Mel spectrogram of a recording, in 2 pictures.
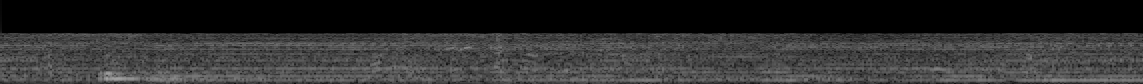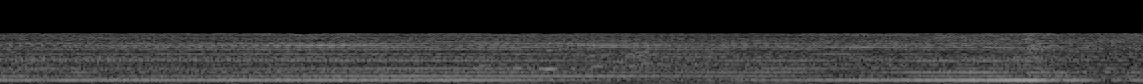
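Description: Hydraulic briquetting press for cast-iron chips running: a steady, pitched machine hum that grows a little louder in the middle and again near the end. A short knock comes about half a second in.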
